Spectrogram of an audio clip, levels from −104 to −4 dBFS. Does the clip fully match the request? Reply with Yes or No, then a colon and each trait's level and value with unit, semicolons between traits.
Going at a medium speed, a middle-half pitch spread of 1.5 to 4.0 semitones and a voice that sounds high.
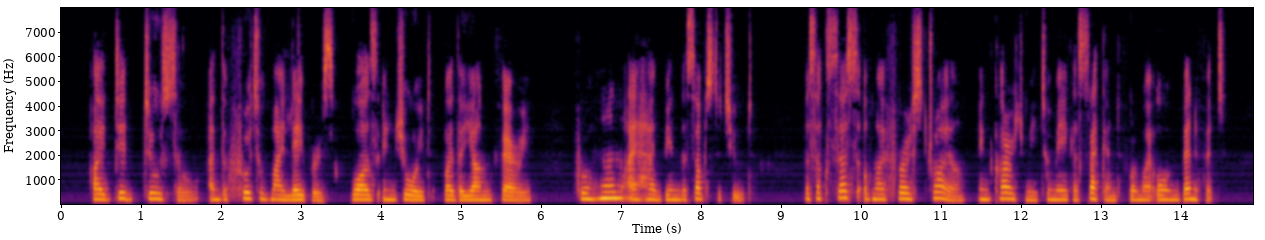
Yes: average, 155 wpm; average, 3.3 semitones; high, 195 Hz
